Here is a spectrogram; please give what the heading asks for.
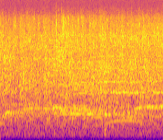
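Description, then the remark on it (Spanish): Steady, thin applause from a small crowd, a continuous soft patter of clapping at a fairly low level with no voices over it. “Ah, no, ese aplauso está muy flojo.”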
